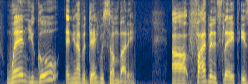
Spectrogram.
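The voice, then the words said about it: French accent. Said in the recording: “my accent is straight from Paris, France”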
